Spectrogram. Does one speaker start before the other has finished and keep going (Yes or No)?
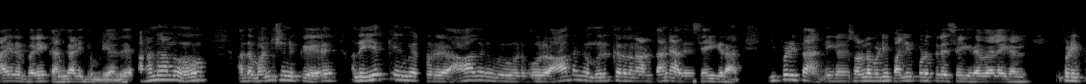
No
